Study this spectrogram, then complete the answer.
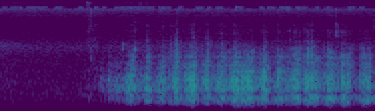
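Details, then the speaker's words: HO slot car rear axle pushed slowly by hand on a box that amplifies sound: fast, uneven warbling rattle, roughly ten pulses a second, as the axle rolls; bent axle wobbling, needs replacing. "now you can really hear that wobble sound listen to that all my back axle everything's jacked man"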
